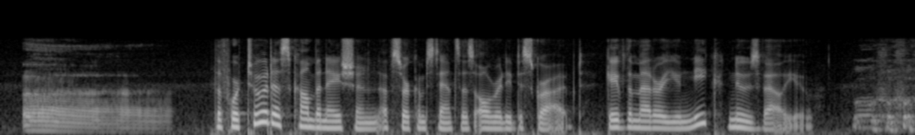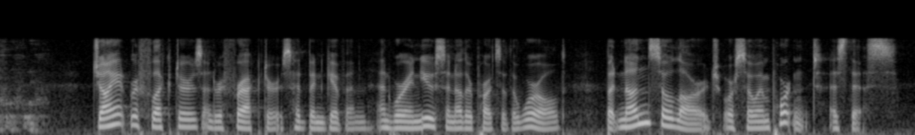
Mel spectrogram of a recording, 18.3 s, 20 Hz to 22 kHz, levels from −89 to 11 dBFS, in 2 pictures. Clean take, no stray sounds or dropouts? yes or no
no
